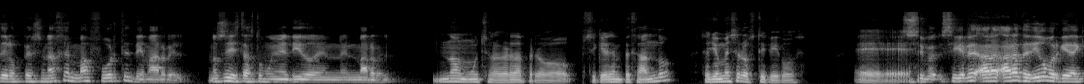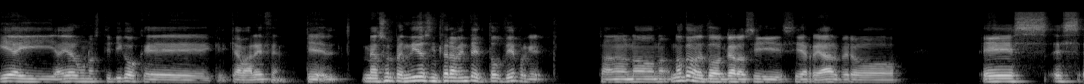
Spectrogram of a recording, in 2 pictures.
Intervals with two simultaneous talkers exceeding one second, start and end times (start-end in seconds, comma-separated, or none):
none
